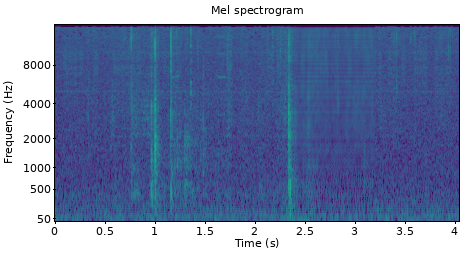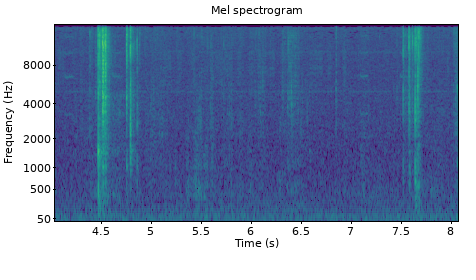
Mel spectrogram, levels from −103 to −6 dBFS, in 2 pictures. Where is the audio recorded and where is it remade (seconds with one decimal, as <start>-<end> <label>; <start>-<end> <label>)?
0.0-2.4 recorded; 2.4-3.2 remade; 3.2-8.1 recorded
